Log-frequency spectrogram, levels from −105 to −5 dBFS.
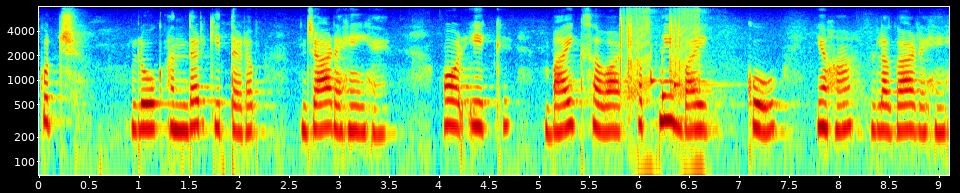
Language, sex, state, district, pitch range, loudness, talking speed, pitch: Hindi, female, Bihar, West Champaran, 245-270 Hz, -16 LUFS, 120 wpm, 255 Hz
